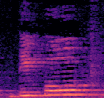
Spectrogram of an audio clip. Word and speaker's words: depot: Words are given where T is silent. In words के pronunciation में T silent रहता है. So the words are like castle, depot, listen, often, fasten, bristle, kitchen, Christmas, rustle.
